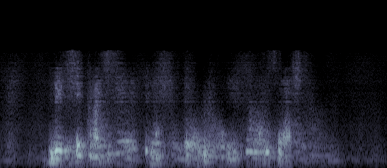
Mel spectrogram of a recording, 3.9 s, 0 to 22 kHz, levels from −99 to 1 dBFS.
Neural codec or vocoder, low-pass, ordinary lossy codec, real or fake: codec, 44.1 kHz, 0.9 kbps, DAC; 7.2 kHz; AAC, 32 kbps; fake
